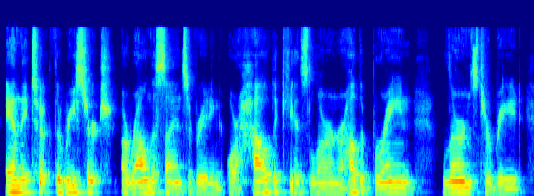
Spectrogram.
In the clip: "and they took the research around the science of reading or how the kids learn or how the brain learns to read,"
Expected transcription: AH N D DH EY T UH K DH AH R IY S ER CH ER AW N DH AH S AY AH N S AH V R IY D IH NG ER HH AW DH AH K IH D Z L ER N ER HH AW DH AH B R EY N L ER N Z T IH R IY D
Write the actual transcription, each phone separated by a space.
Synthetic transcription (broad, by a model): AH N DH EY T UH K DH AH R IY S ER CH ER AW N DH AH S AY AH N S AH V R IY D IH NG ER HH AW DH AH K IH D Z L ER N ER HH AW DH AH B R EY N L ER N Z T IH R IY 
